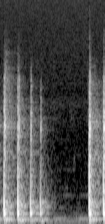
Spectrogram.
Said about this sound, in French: Elle frappe à la porte.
